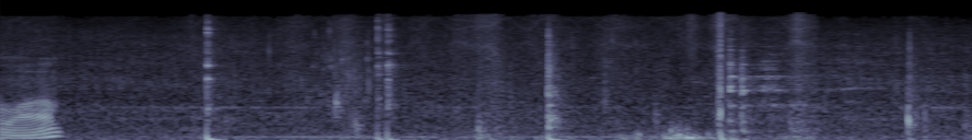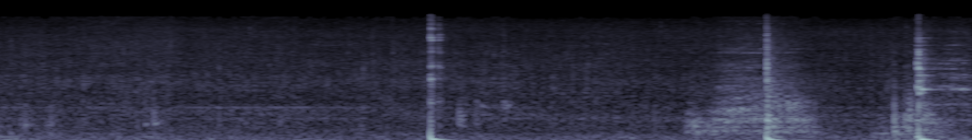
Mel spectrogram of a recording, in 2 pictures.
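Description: Cooking utensils clink and tap against a pan.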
